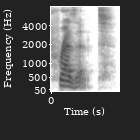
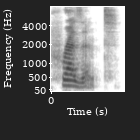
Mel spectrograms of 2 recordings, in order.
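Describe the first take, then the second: First: The stress is on the first syllable. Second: The stress is on the first syllable.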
